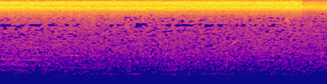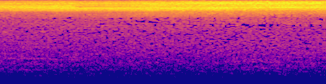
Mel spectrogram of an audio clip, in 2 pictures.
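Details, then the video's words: Countryside meadow in summer, grasshoppers producing a sustained, sizzling high chirr from many insects at once, softening for a couple of seconds partway through before returning to full strength. "КУЗНЕЧИКИ. Слушать звуки летнего луга"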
